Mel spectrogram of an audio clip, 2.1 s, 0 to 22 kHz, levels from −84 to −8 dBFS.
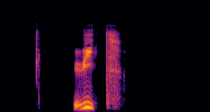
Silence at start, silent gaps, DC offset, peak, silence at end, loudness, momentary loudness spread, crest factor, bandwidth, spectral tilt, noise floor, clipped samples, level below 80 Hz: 0.35 s; none; under 0.1%; -6 dBFS; 0.9 s; -25 LUFS; 21 LU; 24 dB; 9 kHz; -4 dB/octave; under -90 dBFS; under 0.1%; -72 dBFS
